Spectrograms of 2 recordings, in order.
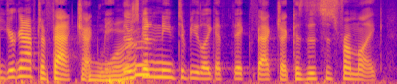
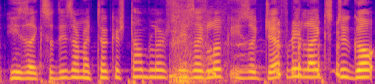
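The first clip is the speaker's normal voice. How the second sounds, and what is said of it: Put-on Turkish accent. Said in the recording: “I'm not going to do a bad Turkish accent. ... No, do the accent.”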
